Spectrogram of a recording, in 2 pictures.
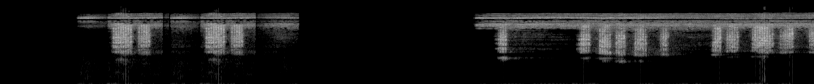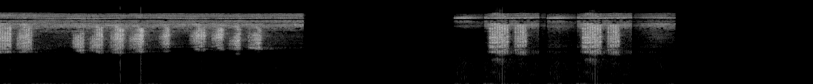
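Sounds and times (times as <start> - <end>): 
Bornean striped babbler alarm call in Kalimantan: 1.1 - 3.0, 4.8 - 11.2, 13.0 - 14.9.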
